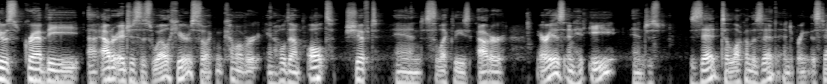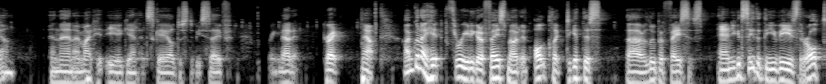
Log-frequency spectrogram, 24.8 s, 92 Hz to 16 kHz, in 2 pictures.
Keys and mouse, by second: 1.2 alt+click, 4.7 shift+click, 7.9 middle click, 8.5 e, 11.6 click, 11.6 middle click, 12.3 middle click, 12.8 middle click, 13.5 e, 15.2 click, 15.6 middle click, 15.8 click, 15.9 Tab, 16.2 click, 16.8 shift+click, 17.1 click, 17.6 Tab, 17.9 shift+click, 18.9 3, 20.1 alt+click, 20.8 click, 22.1 click.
